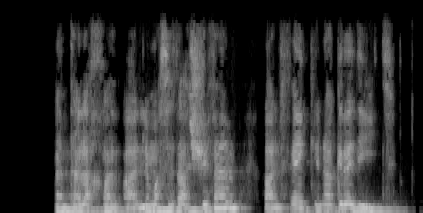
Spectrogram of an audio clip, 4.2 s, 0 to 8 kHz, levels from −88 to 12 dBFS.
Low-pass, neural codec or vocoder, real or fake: 7.2 kHz; none; real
